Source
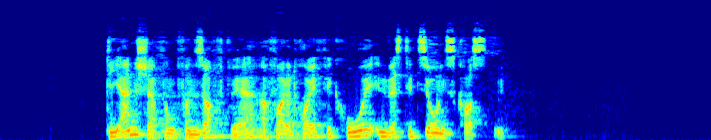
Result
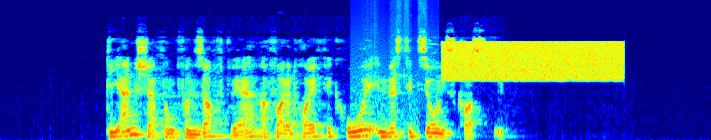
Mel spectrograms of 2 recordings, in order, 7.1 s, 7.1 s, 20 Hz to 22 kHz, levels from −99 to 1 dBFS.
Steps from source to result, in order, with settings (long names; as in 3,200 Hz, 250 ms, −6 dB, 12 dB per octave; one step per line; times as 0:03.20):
0:03.51–0:04.40: converter with a step at zero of −44.5 dBFS
0:04.42–0:06.25: sound drawn into the spectrogram noise 2,100–6,400 Hz −27 dBFS
level +7 dB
